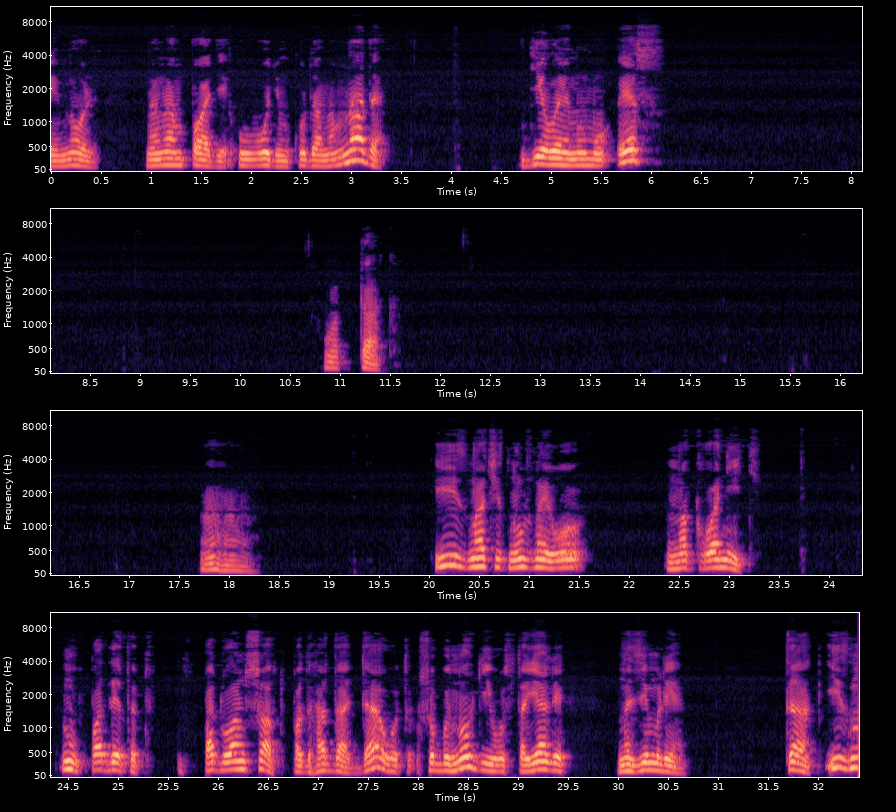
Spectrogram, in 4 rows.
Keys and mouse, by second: 2.2-4.4 drag, 15.8 click, 19.5 click, 21.2 click, 21.5-24.0 drag.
